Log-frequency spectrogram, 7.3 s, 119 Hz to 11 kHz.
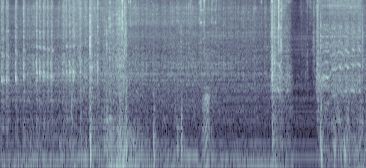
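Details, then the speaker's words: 1983 Dodge D150 Prospector, 318 V8, parked about 25 years, first revival run: low, even idle settling after a few nearby bumps and clatters, with no knocks or misses and a compressor in the background. Normal idle. "Something that hasn't ran in 20 years or whatever. She sure purrs like a kitten."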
